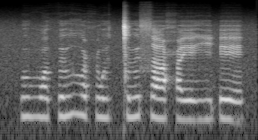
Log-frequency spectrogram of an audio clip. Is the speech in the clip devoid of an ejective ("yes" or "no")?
yes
